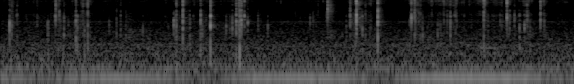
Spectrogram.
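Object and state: Plastic-wrapped pocket tissue pack, crinkled.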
